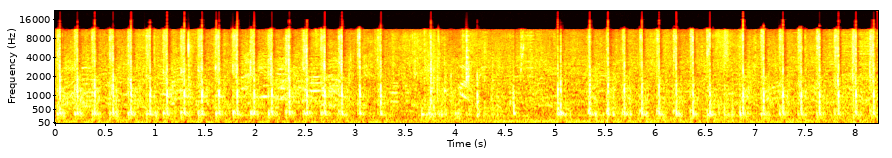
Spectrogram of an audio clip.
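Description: Cleaver chopping young green mango into thin slices on a wooden cutting board: rapid, even knocks about five a second, stopping for a second or so near the middle before the chopping starts again.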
